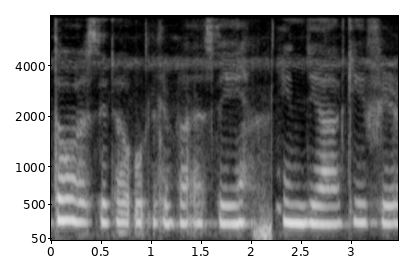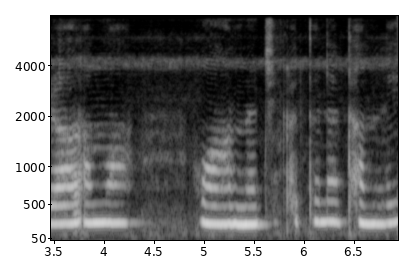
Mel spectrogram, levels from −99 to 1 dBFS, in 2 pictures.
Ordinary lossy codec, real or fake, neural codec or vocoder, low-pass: none; fake; codec, 16 kHz, 8 kbps, FreqCodec, smaller model; none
